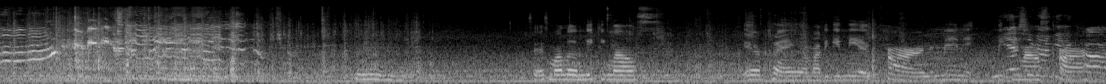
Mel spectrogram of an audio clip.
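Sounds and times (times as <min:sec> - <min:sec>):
small child squealing: 0:00.0 - 0:02.8.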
